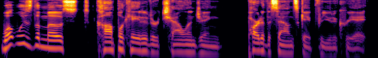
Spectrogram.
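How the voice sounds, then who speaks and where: Casual male interviewer, lowish dry-recorded voice. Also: lively intonation, normal speed, no echo. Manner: informal, thinking aloud. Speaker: podcast host, interviewer.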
